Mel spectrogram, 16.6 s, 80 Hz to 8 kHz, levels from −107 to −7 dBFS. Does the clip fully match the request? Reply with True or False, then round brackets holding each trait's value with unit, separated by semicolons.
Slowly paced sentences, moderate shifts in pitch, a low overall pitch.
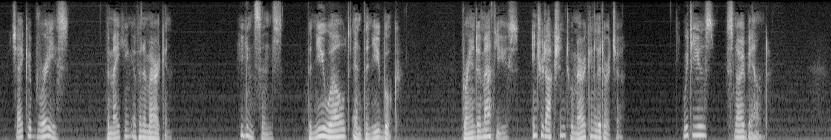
True (85 wpm; 4.6 semitones; 130 Hz)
